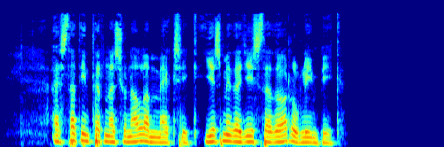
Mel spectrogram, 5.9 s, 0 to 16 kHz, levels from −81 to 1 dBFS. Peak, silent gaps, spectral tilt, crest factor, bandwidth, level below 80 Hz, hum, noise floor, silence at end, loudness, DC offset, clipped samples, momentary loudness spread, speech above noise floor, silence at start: -4 dBFS; none; -6.5 dB/octave; 18 dB; 11.5 kHz; -42 dBFS; none; -87 dBFS; 1.4 s; -21 LUFS; under 0.1%; under 0.1%; 8 LU; 67 dB; 0.7 s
